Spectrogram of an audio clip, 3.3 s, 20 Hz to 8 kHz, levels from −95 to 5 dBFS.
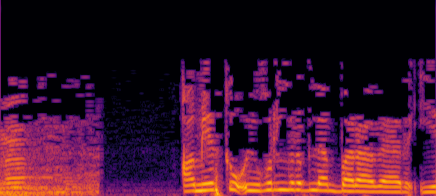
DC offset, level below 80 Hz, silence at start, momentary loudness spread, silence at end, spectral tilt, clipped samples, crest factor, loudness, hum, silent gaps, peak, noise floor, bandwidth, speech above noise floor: under 0.1%; -38 dBFS; 0 s; 13 LU; 0 s; -11.5 dB/octave; under 0.1%; 12 dB; -17 LUFS; none; none; -4 dBFS; -55 dBFS; 5.8 kHz; 40 dB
